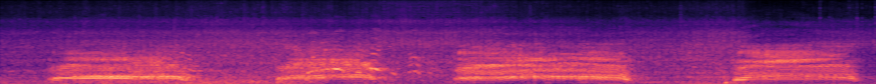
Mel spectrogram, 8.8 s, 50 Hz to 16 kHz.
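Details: Dromedary camel, an angry male hoisted by crane at Al Ain Camel Market, United Arab Emirates, on 21.03.2017, gives four drawn-out, rough bellowing roars of one to two seconds each, separated by brief gaps.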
